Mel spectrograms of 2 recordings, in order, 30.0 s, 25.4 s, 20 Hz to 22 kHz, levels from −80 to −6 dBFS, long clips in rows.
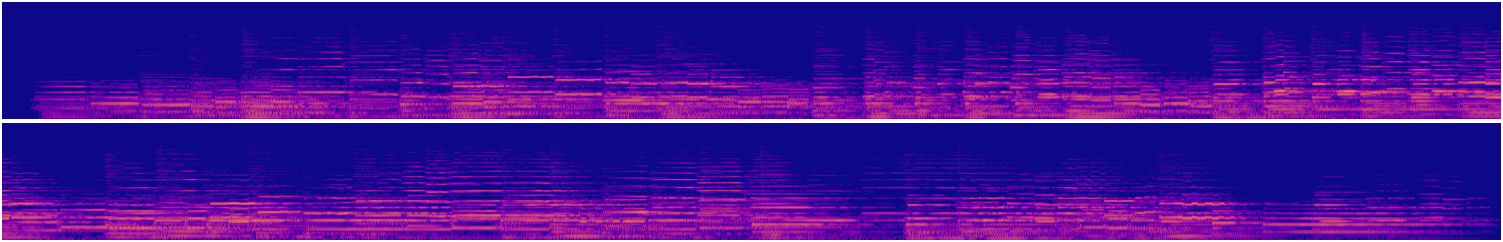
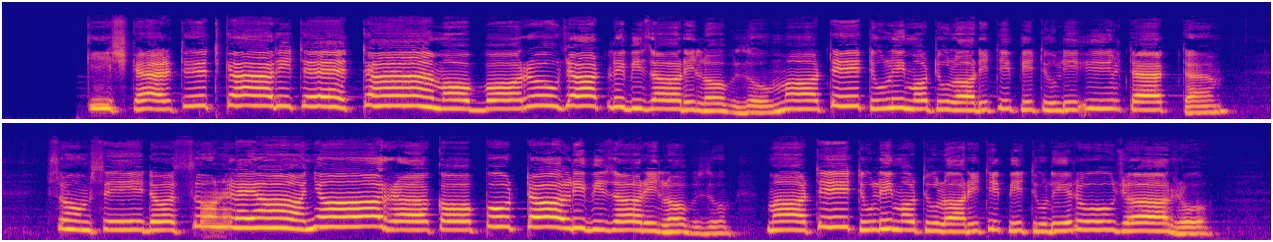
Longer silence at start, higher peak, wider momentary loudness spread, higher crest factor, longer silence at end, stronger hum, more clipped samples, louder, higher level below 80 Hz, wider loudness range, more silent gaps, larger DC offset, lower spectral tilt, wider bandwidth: second, 0.3 s vs 0.85 s; second, -24 dBFS vs 0 dBFS; about the same, 10 LU vs 11 LU; about the same, 18 dB vs 16 dB; second, 0.1 s vs 0.6 s; neither; neither; second, -41 LUFS vs -15 LUFS; first, -60 dBFS vs -66 dBFS; about the same, 5 LU vs 7 LU; neither; neither; about the same, -4.5 dB/octave vs -3.5 dB/octave; first, 17 kHz vs 14.5 kHz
